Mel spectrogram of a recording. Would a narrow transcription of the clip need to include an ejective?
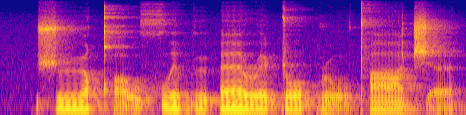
yes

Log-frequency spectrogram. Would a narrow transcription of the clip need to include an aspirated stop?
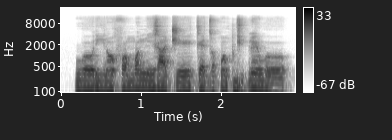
no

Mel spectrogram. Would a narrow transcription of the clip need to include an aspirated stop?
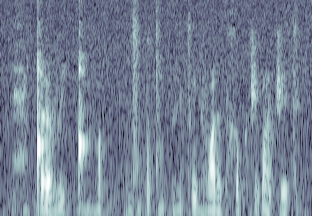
no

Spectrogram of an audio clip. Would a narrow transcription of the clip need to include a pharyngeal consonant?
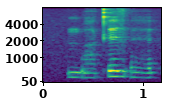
no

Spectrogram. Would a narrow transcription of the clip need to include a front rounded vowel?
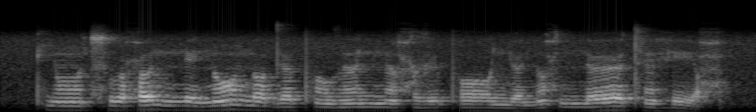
yes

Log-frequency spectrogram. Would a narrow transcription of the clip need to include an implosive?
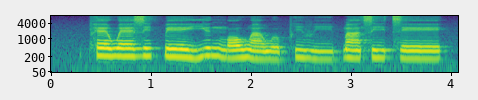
yes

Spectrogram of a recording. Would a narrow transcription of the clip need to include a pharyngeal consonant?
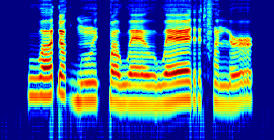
no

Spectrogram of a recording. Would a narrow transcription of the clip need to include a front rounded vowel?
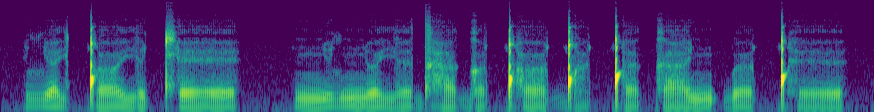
yes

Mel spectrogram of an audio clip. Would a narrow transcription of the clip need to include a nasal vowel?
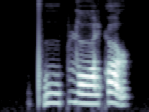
no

